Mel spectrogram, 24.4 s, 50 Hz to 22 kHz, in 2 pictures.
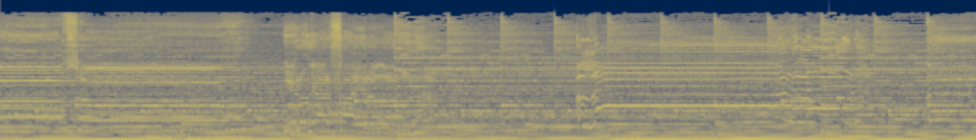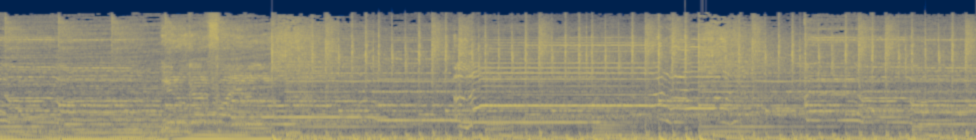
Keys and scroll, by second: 14.9 alt+a.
